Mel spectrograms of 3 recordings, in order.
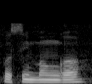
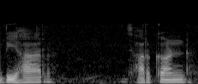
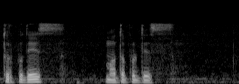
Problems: constant background noise, continuous background conversations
